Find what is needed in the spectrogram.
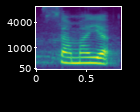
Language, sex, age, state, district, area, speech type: Kannada, female, 18-30, Karnataka, Bangalore Rural, rural, read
